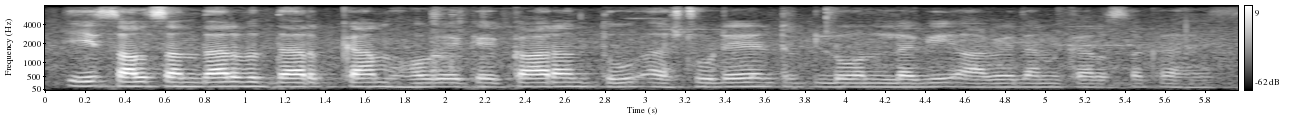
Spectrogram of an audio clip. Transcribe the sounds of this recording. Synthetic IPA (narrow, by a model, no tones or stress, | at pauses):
ɪsaːlsɐ̃nd̪əɾbʱd̪ɐɾkɐmɦoːʋekekaːɾəɳt̪uɐsʈuːɖẽːɳʈloːnlɐɡiaːʋeːd̪ənkɐɾsɐkaɦɛː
